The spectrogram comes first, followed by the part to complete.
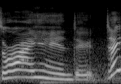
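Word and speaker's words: Zweihänder: Zweihander.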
